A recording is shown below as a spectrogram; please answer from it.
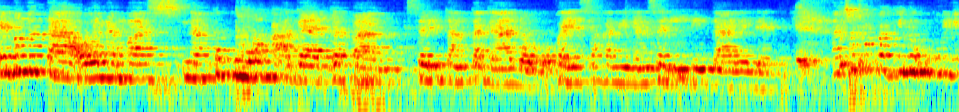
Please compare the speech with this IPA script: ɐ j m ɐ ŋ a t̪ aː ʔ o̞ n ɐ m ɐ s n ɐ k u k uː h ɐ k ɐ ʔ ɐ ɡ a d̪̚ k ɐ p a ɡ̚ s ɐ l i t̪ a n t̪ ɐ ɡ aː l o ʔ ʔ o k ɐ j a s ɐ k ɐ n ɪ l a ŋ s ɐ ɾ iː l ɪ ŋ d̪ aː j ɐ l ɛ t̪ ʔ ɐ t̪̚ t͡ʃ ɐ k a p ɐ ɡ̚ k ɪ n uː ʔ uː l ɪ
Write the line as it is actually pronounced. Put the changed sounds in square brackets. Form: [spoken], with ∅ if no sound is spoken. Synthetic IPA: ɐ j m ɐ ŋ a t̪ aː ʔ o̞ n ɐ m ɐ s n ɐ k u k uː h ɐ k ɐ ʔ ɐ ɡ a d̪̚ k ɐ p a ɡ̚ s ɐ l [ɪ] t̪ a [ŋ] t̪ ɐ ɡ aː l o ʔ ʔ o k ɐ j a s ɐ k ɐ n ɪ l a ŋ s ɐ ɾ iː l ɪ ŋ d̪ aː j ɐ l ɛ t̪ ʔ ɐ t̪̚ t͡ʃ ɐ k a p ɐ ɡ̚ k ɪ n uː ʔ uː l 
